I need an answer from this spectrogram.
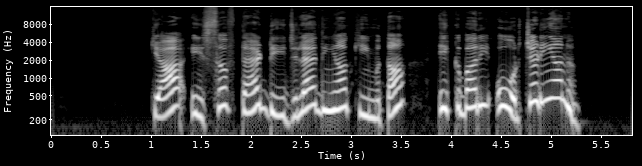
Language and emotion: Dogri, surprised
